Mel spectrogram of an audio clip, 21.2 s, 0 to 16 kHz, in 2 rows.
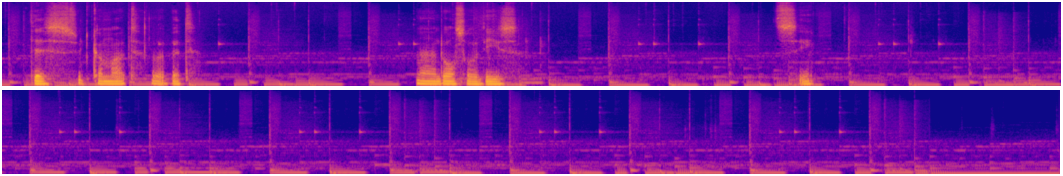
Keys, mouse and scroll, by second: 0.6 g, 2.9 middle click, 3.6-4.1 middle drag, 4.1-4.5 scroll up 1, 4.5 click, 4.8 ctrl+click, 5.2 g, 6.7 right drag, 7.5 click, 7.8 middle click, 8.7 click, 9.2 shift+click, 10.8 shift+click, 11.1 middle click, 12.0 alt+s, 15.0-15.5 middle drag, 15.5 click, 15.9 ctrl+click, 16.5 click, 17.2 ctrl+click, 17.5 alt+s, 19.6-20.5 middle drag, 20.5 click.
